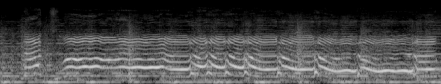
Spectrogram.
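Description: Male voice singing in Persian classical style, first holding a note with vibrato, then from about halfway through breaking into a rapid, yodel-like ornamented run (tahrir) that steps down in pitch. Sustained instrumental tones accompany the voice.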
